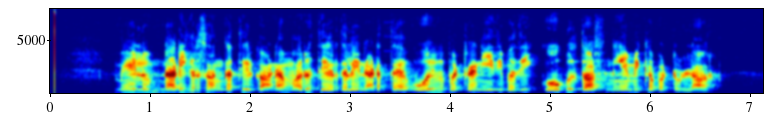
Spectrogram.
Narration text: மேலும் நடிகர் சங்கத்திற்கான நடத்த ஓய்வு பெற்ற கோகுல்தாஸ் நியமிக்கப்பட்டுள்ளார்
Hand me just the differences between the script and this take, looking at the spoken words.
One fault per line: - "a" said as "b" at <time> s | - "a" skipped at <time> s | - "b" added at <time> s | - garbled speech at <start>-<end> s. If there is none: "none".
- "மறு தேர்தலை" added at 2.4 s
- "நீதிபதி" added at 4.3 s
